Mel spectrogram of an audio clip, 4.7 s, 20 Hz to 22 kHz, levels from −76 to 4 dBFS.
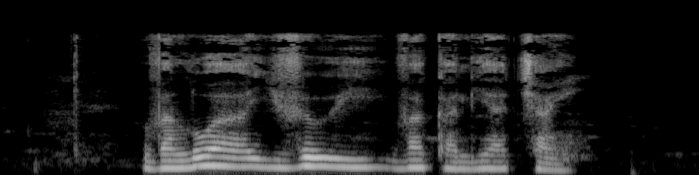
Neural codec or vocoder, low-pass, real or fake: none; 10.8 kHz; real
